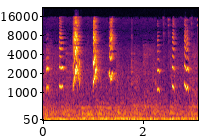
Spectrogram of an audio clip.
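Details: Baby cockatiel asleep and calling: a quick series of thin, squeaky chirps, several louder bursts near the start and fainter ones toward the end, with a low room hum underneath.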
